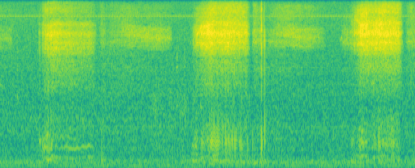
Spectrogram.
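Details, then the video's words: Sleeping baby bulldog named Einstein, female, snoring indoors: three loud airy rasping snores about two seconds apart, each with a brief throaty rattle at its start, over a faint background hum. "baby bulldog snoring"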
